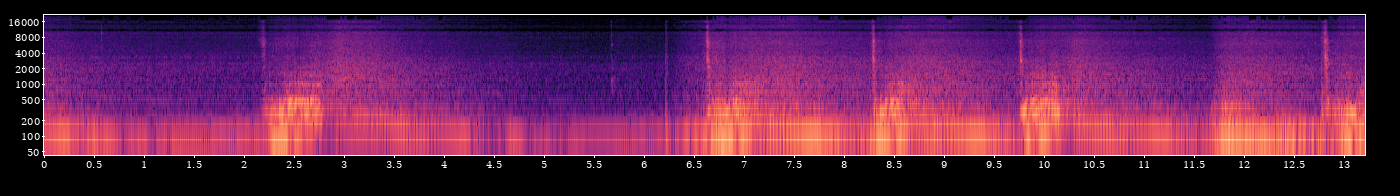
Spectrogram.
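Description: A Subaru BRZ fitted with a cold-air induction kit revs hard in repeated bursts, each throttle blip rising sharply and then falling away, heard close with a steady idle between the revs.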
